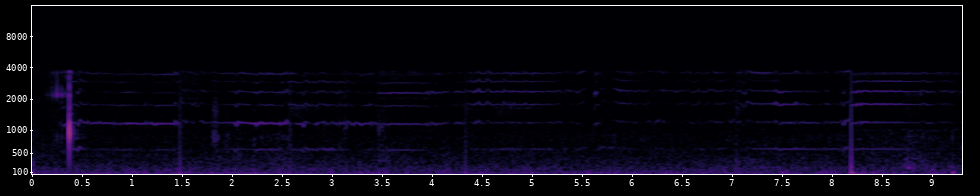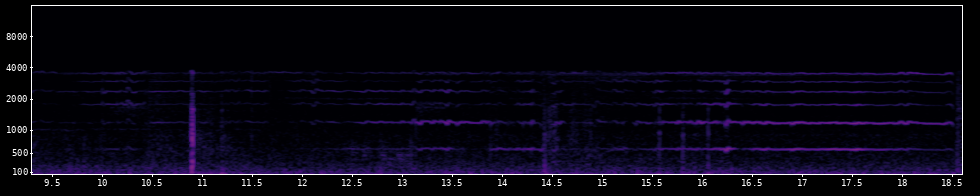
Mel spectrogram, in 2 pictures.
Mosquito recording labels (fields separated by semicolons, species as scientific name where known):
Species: mosquito; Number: one; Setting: cup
